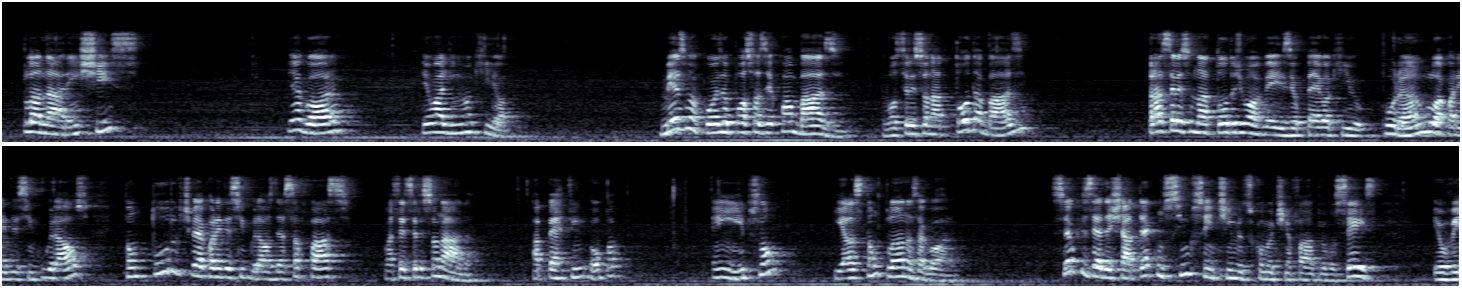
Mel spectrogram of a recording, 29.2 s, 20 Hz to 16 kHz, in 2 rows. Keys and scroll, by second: 21.1 ctrl+z, 23.1 s.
